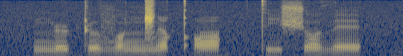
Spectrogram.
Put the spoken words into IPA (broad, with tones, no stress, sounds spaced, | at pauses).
ŋ ə˞˦ ʈ ʊ˦ v ɔ˦ ŋ͡ǁ i˦ qʼ ɑ˦ | t i˨ ʃ ɔ˦ ð ɛ˦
